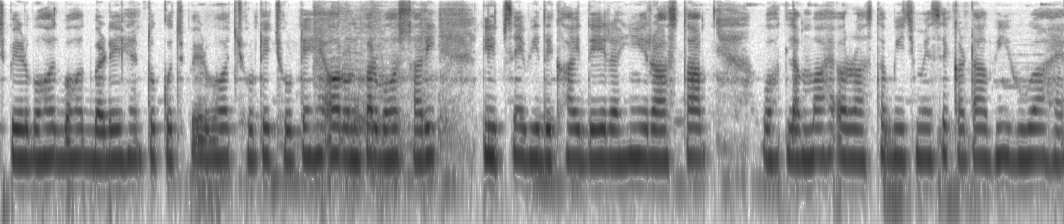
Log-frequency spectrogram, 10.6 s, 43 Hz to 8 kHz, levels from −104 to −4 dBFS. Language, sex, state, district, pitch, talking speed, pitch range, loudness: Hindi, female, Bihar, Saharsa, 200 Hz, 210 wpm, 195-205 Hz, -32 LUFS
